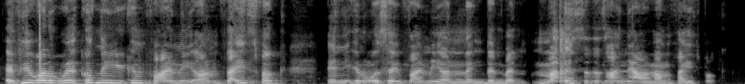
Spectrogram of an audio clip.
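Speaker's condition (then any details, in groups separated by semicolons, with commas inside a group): Cerebral palsy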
